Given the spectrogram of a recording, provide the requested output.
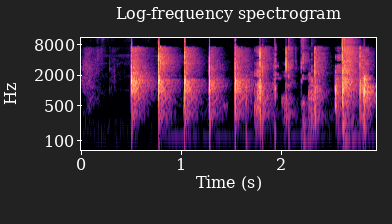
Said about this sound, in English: So if he survived 25, he needs a big round of applause.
